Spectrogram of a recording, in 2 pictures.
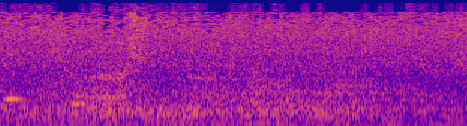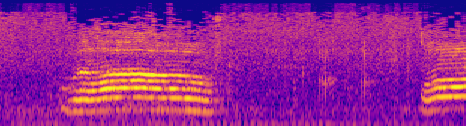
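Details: Domestic cat giving two clear meows: a long arched wail that rises and falls, then after a pause a second, shorter rising meow cut off at the end, with faint earlier mewing against a low background hum.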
